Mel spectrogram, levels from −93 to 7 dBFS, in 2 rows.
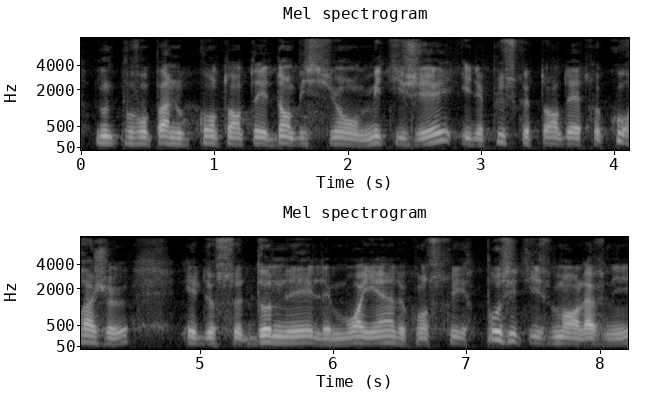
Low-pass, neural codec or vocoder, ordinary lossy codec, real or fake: none; codec, 16 kHz, 8 kbps, FunCodec, trained on LibriTTS, 25 frames a second; none; fake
